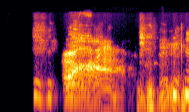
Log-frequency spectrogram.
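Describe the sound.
A person growls and groans in a drawn-out, rasping voice, mimicking a dragon's roar, followed by a shorter burst of gravelly vocal noise.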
